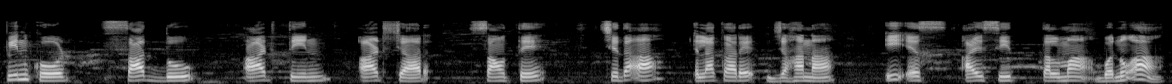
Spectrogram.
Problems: constant background noise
